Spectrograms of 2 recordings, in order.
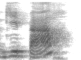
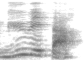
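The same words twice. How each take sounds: First: The G is hard and the U is silent. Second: The U after the G is pronounced aloud. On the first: The speaker calls it right. "il y a la lettre U juste après le G. Elle ne fait pas de bruit" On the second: The speaker calls it wrong. "On ne dit pas le guépard"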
